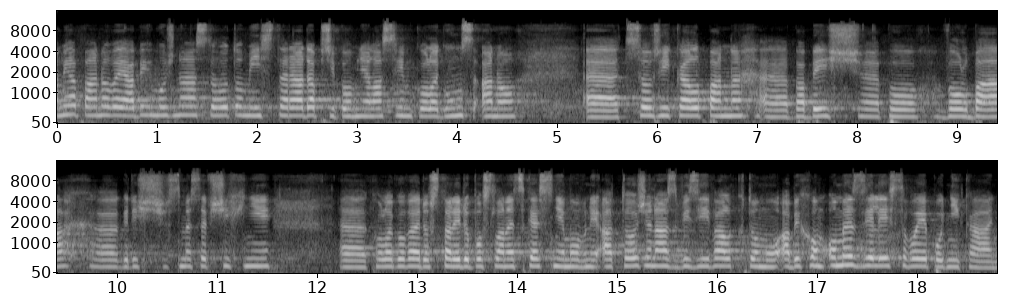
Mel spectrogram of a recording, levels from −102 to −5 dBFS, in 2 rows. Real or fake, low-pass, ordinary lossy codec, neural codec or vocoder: real; 9.9 kHz; Opus, 24 kbps; none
